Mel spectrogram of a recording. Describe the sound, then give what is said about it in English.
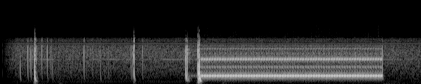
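Telephone exchange switching on a call from an NX1 office routed to an intercept trunk: several sharp clicks and pulses, then a louder click and a steady electronic ring tone lasting nearly two seconds, with no talk. “when an NX1 is going to the intercept trunk, you hear a shorter string of pulses, usually giving the impression of being 2 strings of pulses, with a moderately loud set of clicks before the recording's ring starts.”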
